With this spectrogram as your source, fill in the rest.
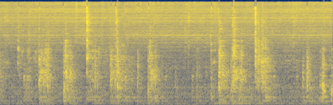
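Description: Chicken pieces tipped into a pan of masala for homemade butter chicken give a clatter and soft sizzle, with stirring and pan scrapes in irregular bursts, close and moderately loud, no talking.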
